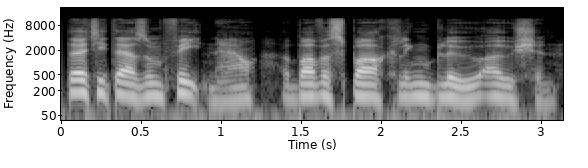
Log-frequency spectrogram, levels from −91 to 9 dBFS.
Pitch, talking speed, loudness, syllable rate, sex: 140 Hz, 170 wpm, -18 LUFS, 5.1 syllables/s, male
